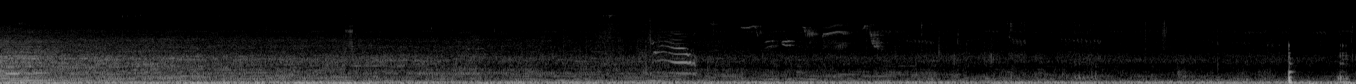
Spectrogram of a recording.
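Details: Stray cat at a fishing port in Japan, one of a white cat and an orange-and-white cat that grow calm and affectionate while petted; a short wavering meow near seven seconds, then faint higher mews, over a steady low rumble and wind.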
